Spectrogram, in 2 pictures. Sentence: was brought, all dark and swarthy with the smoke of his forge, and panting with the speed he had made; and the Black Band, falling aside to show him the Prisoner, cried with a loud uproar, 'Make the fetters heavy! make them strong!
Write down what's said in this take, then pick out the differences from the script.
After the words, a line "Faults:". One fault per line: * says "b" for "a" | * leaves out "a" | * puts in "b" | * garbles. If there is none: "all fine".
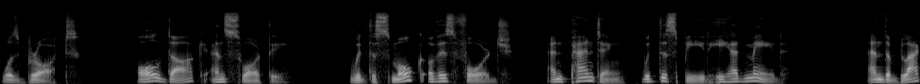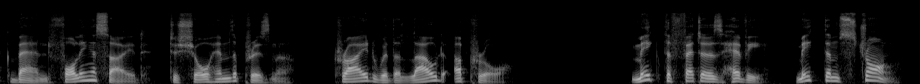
was brought, all dark and swarthy with the smoke of his forge, and panting with the speed he had made; and the Black Band, falling aside to show him the Prisoner, cried with a loud uproar, 'Make the fetters heavy! make them strong!
Faults:
all fine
